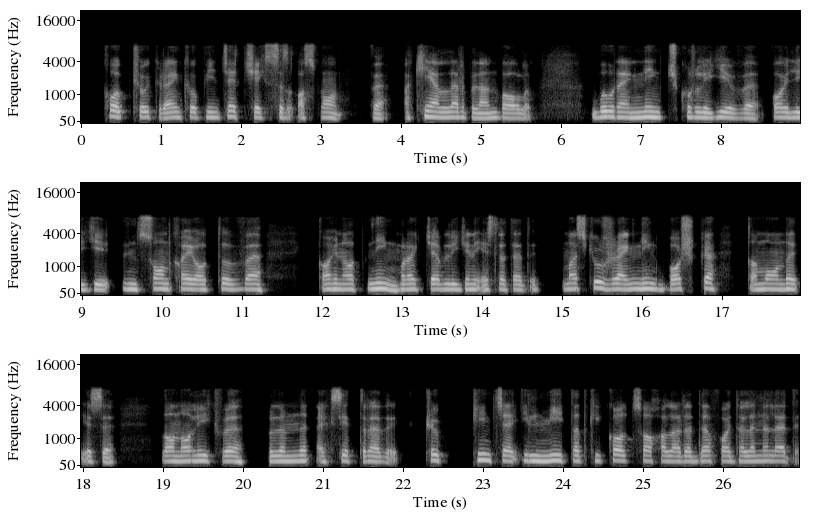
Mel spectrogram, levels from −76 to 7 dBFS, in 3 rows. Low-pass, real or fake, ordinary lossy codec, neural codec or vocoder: 7.2 kHz; fake; Opus, 16 kbps; codec, 16 kHz, 0.8 kbps, ZipCodec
